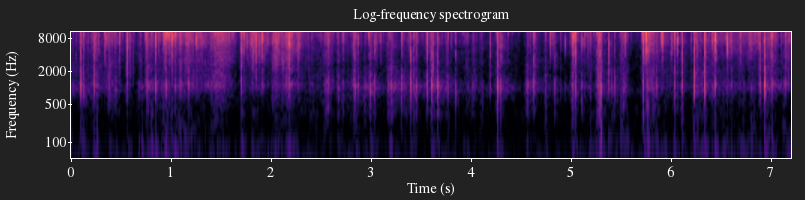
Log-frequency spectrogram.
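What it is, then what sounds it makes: Pomelo in a plastic mesh net, scratched. Fingertips scratch and rub a plastic mesh net against the rind of a large, solid, whole pomelo held in the hands. The result is a dense run of dry, crackly scratches and rustling ticks with a bright, papery edge, the bursts coming close together with brief pauses between them.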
